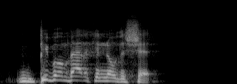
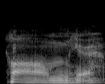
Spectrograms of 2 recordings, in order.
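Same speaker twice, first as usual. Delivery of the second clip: "Come here" said much lower and drawn out; 12 semitones lower than usual. Shown as a demonstration. Teaching the word, low drawn-out "Come here". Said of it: "You'd wanna come here".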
